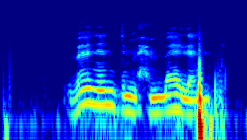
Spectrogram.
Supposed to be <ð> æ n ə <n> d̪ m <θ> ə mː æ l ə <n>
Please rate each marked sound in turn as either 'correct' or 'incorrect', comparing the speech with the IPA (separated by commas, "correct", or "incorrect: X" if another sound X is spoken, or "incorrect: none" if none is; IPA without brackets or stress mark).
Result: incorrect: v, correct, incorrect: ħ, correct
